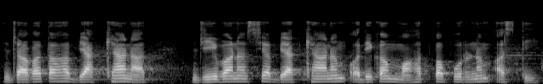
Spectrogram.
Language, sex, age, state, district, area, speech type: Sanskrit, male, 18-30, West Bengal, Paschim Medinipur, urban, spontaneous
